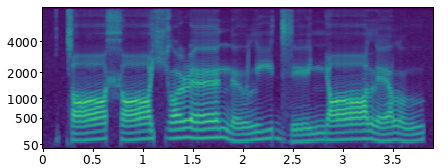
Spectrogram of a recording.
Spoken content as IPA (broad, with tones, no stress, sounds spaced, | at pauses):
c ɑː˩˧ x ɑː˩˧ ç ɔ˧˥ ɭ ɜː˧˥ n ə˩˧ ʊ̯ l i˧˥ d͡z ɪː˩˧ ɲ ɑː˧˥ l ɛ˩˧ lˠ u˩˧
